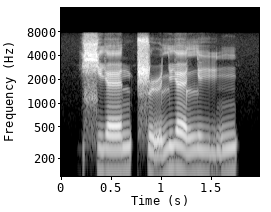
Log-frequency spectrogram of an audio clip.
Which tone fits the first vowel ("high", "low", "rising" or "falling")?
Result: rising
